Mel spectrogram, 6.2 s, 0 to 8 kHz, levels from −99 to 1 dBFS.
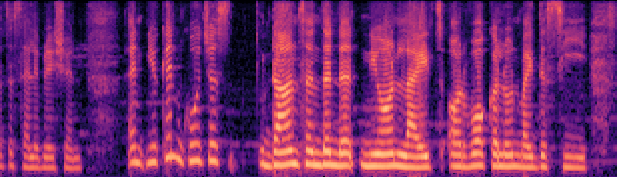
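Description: Speech passed through a call path, where nothing above 8 kHz comes through, consistent with a wideband codec such as G.722, carries an automatic gain rising fault from 0.2 s to 3.14 s. The gain control judged the input too quiet and raised its gain slowly, by about 10 dB, before settling just before "the neon lights or". Unlike a talker leaning toward the microphone, the background noise swells at the same rate as the voice.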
